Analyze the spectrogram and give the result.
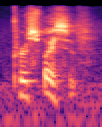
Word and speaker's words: persuasive: Nota que estamos acentuando la segunda sílaba. Persuasive. Persuasive.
